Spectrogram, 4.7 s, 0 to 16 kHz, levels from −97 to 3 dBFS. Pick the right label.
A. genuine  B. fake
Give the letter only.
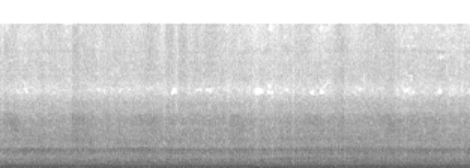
B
